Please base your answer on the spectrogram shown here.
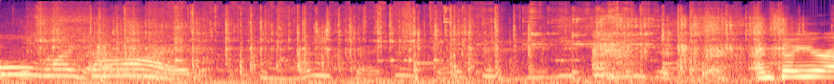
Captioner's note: ice clanking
